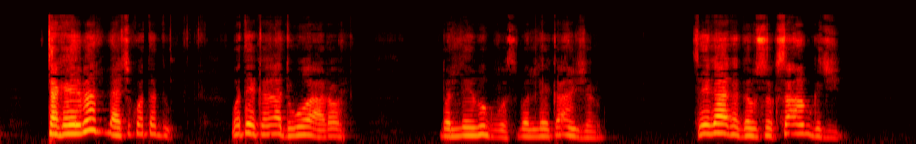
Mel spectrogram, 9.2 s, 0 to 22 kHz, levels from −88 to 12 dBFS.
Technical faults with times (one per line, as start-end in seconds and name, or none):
0.00-9.17 HE-AAC compression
